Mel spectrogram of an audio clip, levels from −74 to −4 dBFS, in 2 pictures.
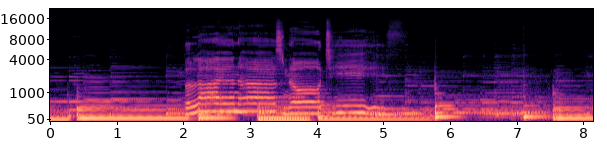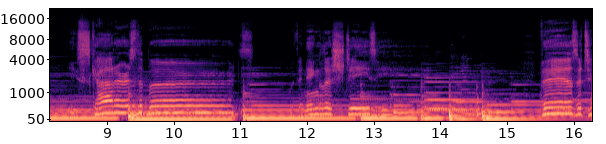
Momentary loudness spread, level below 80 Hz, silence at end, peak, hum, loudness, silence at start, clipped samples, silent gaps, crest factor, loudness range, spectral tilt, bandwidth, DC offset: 7 LU; -22 dBFS; 0 s; -2 dBFS; none; -20 LUFS; 0 s; under 0.1%; none; 16 dB; 4 LU; -6.5 dB/octave; 14.5 kHz; under 0.1%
